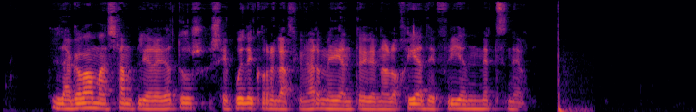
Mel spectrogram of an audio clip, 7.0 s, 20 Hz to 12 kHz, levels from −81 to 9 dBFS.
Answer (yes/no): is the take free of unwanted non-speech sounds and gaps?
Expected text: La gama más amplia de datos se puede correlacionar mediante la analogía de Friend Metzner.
no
